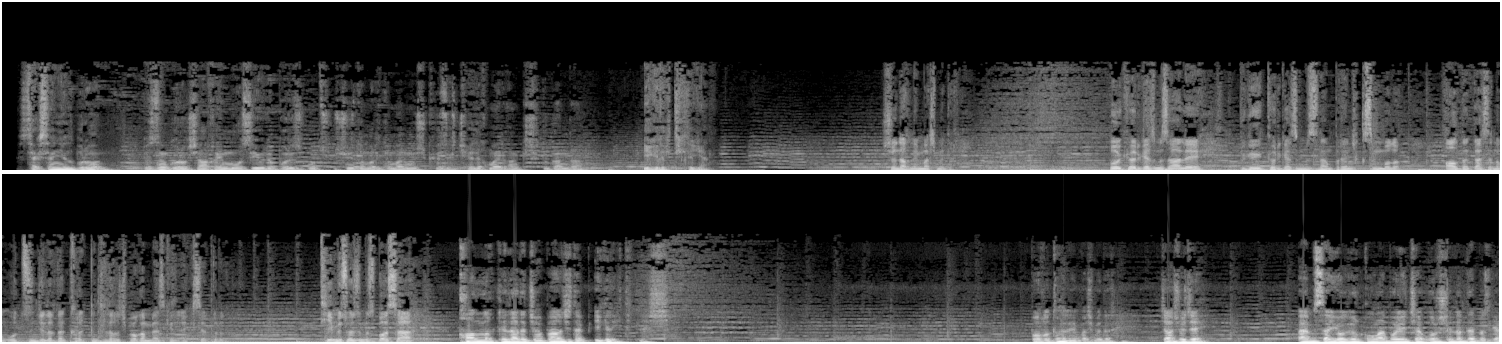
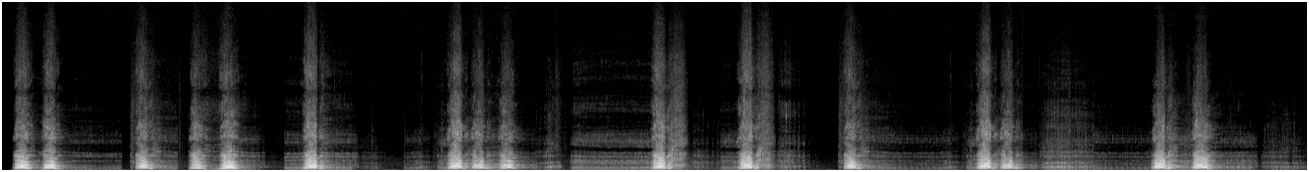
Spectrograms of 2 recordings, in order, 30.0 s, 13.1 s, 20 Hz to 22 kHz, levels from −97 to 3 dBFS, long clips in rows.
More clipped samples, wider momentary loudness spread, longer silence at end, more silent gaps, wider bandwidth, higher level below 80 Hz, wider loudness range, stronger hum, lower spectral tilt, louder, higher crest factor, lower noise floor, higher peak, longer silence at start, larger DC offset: neither; first, 22 LU vs 14 LU; second, 0 s vs 0.95 s; neither; about the same, 14.5 kHz vs 14 kHz; first, -40 dBFS vs -66 dBFS; first, 14 LU vs 4 LU; neither; first, -6 dB/octave vs -4 dB/octave; about the same, -18 LUFS vs -19 LUFS; about the same, 18 dB vs 20 dB; second, -44 dBFS vs -67 dBFS; about the same, 0 dBFS vs -2 dBFS; about the same, 0.2 s vs 0.15 s; neither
